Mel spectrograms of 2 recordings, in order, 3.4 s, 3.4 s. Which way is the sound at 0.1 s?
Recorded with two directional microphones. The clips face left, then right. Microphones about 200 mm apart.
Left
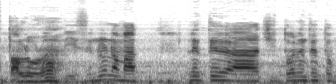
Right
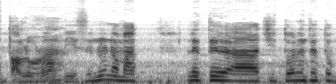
25° left (ahead or behind).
